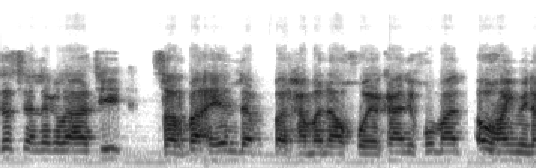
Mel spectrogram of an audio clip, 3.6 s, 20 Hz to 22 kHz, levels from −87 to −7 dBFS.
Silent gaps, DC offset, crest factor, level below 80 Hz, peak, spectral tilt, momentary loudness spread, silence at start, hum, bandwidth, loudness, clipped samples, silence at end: none; under 0.1%; 16 dB; -80 dBFS; -2 dBFS; 0.5 dB/octave; 5 LU; 0 s; none; 13 kHz; -16 LUFS; under 0.1%; 0 s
